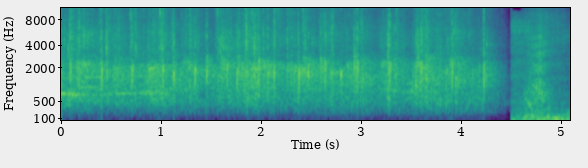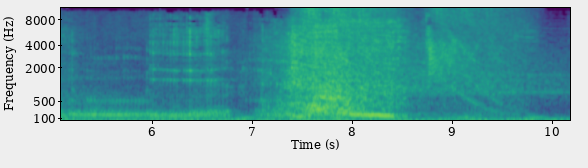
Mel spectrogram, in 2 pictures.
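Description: A small group clapping and cheering, cut off abruptly about four and a half seconds in. Then a club logo sting: a deep rumbling intro building to a lion's roar sound effect that falls in pitch, the loudest moment, over music.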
